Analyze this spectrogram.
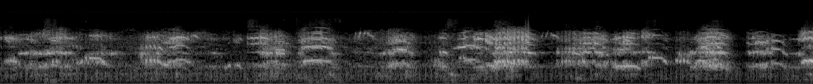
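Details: In Estonia on a September 2017 evening, a flock of common cranes circles overhead, calling constantly with loud, rolling trumpet notes from many birds, rising and falling in waves.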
